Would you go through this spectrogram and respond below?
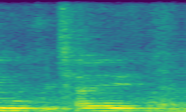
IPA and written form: rɪˡtʰeɪn (retain)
